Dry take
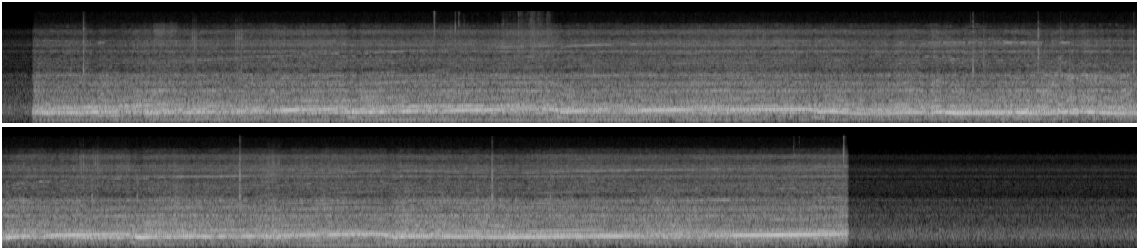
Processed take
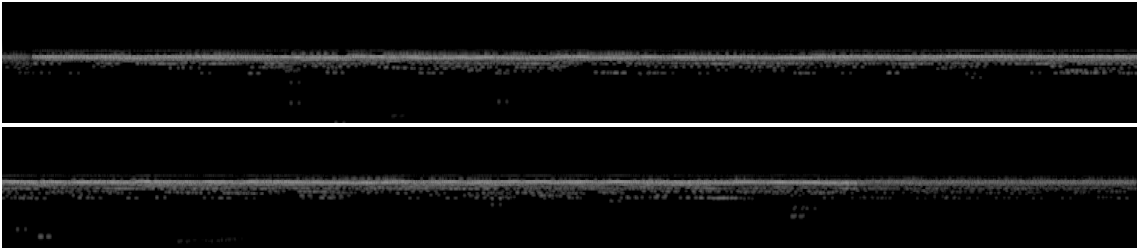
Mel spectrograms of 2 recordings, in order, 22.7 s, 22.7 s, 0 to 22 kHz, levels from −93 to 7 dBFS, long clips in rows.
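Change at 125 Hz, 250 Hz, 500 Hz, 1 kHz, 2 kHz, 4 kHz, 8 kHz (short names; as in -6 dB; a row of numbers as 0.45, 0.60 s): under -40 dB, under -40 dB, under -40 dB, under -40 dB, -19.0 dB, +5.5 dB, under -40 dB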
